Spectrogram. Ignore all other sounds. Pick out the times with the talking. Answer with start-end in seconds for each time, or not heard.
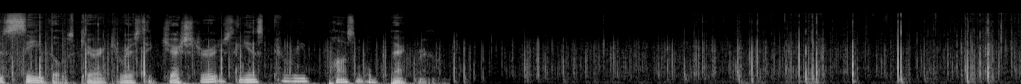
0.0-4.5.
